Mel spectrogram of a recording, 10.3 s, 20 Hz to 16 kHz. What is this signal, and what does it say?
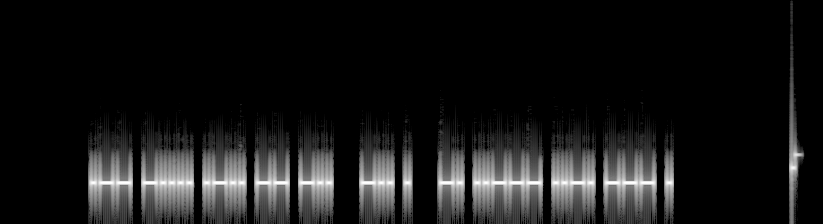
Morse code, heard as a keyed tone, about 21 wpm, 700 Hz. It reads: W6LMD DE N2FOE
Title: USA Callsign DE Callsign - 5 Characters - 22wpm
